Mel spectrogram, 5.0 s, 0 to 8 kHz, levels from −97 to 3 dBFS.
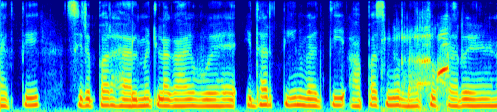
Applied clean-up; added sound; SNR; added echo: neural diffusion model UNIVERSE++.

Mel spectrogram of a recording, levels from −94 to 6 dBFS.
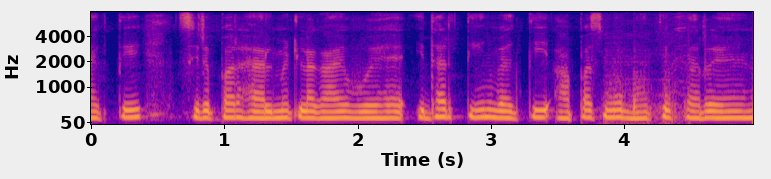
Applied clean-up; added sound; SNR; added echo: neural separator model SepFormer DNS4.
